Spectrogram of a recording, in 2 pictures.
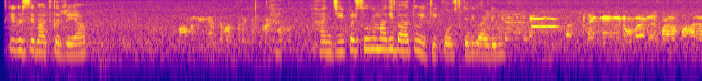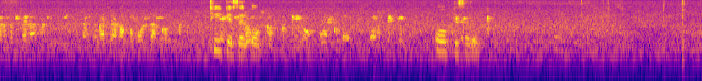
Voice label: call recording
